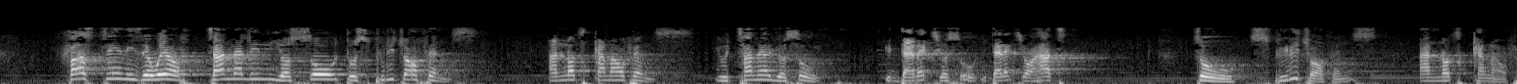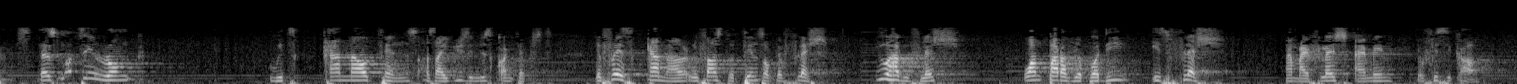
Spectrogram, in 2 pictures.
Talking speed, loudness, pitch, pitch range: 145 wpm, -19 LUFS, 175 Hz, 140-205 Hz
